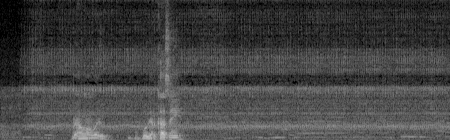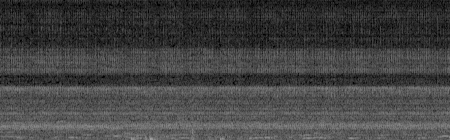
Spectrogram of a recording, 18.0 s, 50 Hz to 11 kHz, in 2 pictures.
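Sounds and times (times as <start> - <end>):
faint muffled voices: 0.0 - 18.0
thin high whine: 0.0 - 18.0.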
